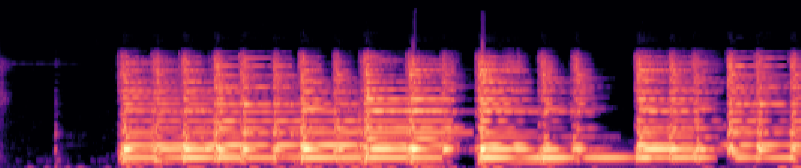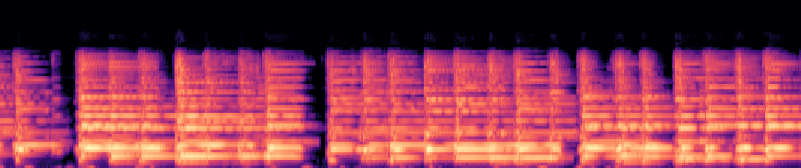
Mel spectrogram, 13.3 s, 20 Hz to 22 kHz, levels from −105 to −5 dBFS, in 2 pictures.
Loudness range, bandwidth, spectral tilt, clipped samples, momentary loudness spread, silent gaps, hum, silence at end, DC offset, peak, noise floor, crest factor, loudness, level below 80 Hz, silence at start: 2 LU; 6.4 kHz; -5 dB/octave; under 0.1%; 8 LU; none; none; 0 s; under 0.1%; 0 dBFS; -60 dBFS; 16 dB; -16 LUFS; -56 dBFS; 1 s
